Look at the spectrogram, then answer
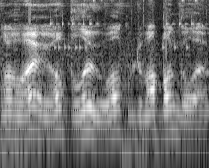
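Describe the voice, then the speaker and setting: Using a put-on character voice, a man talks at a moderate pace over clear background noise. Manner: cartoonish, friendly.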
